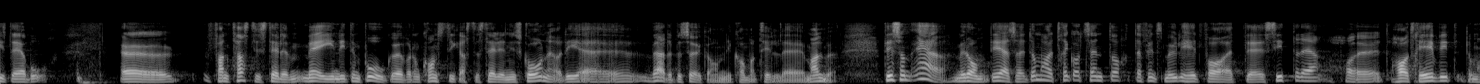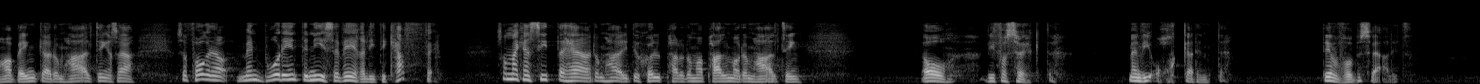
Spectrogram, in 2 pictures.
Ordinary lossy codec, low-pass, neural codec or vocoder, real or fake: none; 7.2 kHz; vocoder, 44.1 kHz, 80 mel bands, Vocos; fake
